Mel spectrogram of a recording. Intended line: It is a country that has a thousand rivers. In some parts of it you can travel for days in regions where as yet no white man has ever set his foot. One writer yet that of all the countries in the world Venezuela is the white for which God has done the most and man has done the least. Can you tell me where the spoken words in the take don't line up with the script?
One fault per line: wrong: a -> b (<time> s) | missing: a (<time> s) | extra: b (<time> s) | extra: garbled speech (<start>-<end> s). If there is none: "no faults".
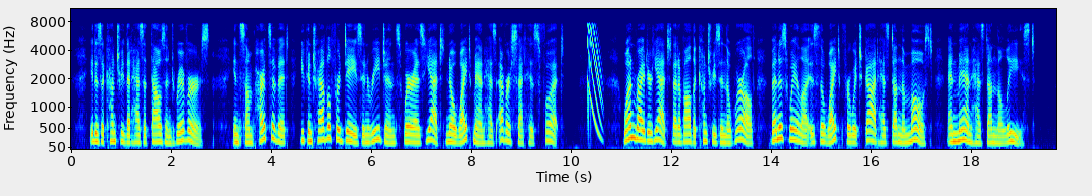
no faults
